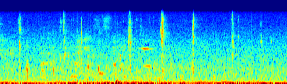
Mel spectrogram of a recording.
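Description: Chewing a mouthful of food with the mouth closed, close to a headset microphone: scattered wet clicks and smacks.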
